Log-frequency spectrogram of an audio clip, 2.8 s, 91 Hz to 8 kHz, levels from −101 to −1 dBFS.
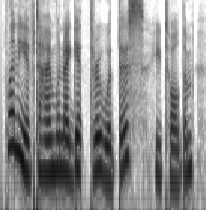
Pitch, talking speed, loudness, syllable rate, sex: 220 Hz, 260 wpm, -18 LUFS, 5.4 syllables/s, female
